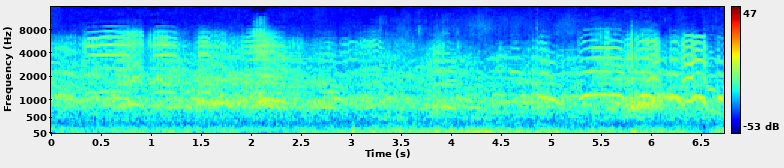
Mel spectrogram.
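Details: Common cranes at Hornborgasjön, Västergötland, Sweden, in April 2009, dancing and calling from many birds at once: loud trumpeting notes rising and overlapping in a continuous chorus, over a steady low rumble of wind.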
